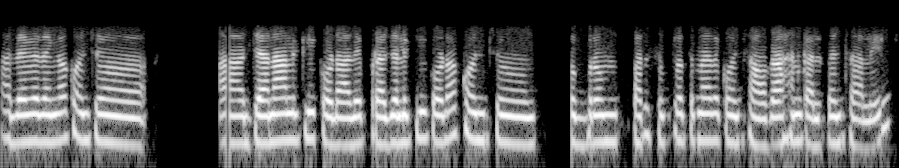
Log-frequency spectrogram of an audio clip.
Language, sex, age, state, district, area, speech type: Telugu, female, 45-60, Telangana, Mancherial, rural, conversation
